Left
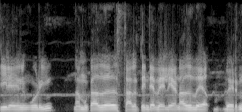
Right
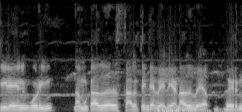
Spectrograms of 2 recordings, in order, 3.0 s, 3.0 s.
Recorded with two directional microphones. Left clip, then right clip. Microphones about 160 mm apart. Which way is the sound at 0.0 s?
20° left (ahead or behind).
